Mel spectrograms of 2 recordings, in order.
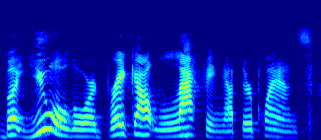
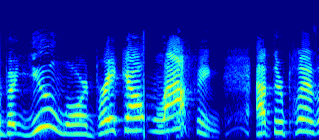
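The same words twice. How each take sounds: First: Said in the usual way. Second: Slow, delighted proclamation; emphatic scripture reading. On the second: Shown as a demonstration. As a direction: relish the verse, stretching LAUGHING. Relished repeat of loved verse.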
